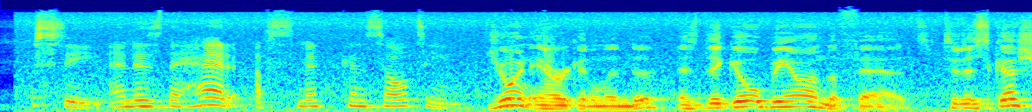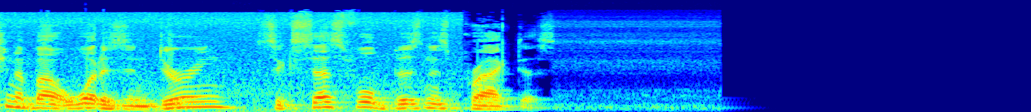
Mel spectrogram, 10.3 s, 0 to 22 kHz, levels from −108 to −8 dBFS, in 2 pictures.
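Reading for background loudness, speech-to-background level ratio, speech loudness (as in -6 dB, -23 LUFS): -50.0 LUFS, 17.5 dB, -32.5 LUFS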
